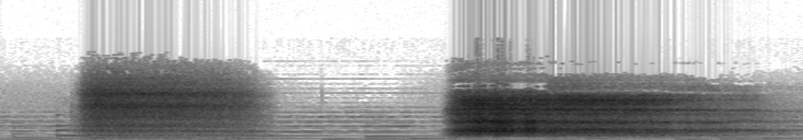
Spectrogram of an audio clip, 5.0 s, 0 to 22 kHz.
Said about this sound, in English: let's relax by taking 3 deep dragon breaths. Breathe in through your nose, filling up your belly, and then out through your mouth, imagining you are breathing fire. Ready? Deep breath, in and out.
